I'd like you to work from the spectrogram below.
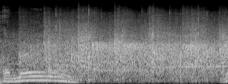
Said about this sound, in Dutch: Dus, applaus voor jullie allemaal.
